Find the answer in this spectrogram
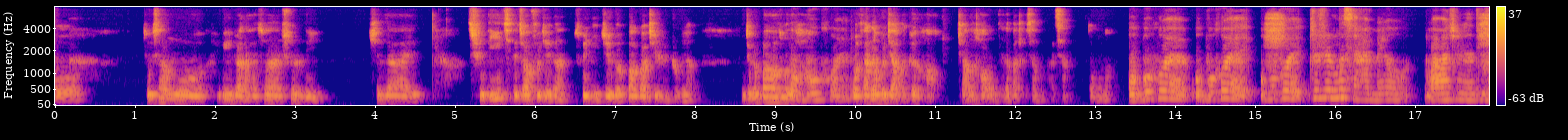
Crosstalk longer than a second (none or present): none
